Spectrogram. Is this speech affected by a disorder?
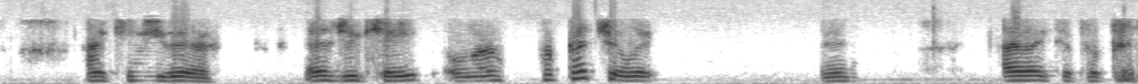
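Yes: cerebral palsy; unable to write or type.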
